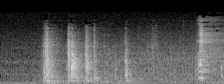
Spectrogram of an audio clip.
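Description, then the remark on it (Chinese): A door being opened: a handful of wooden clunks and latch rattles at an uneven pace, then a fuller scrape as it swings, with no voices. “开门，开门呐、啊！”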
